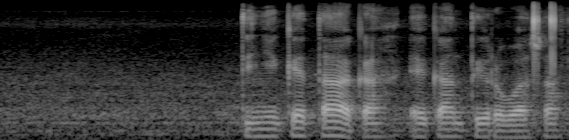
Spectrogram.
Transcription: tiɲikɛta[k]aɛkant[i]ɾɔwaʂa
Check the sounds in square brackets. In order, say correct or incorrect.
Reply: correct, correct

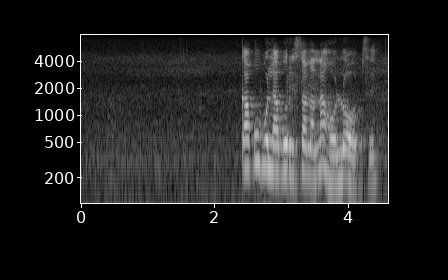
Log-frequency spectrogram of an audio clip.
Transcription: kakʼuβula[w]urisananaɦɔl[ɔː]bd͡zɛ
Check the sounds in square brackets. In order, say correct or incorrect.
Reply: incorrect: β, correct

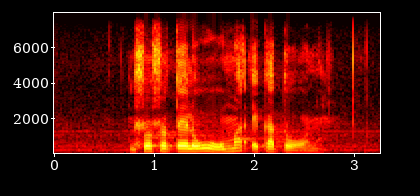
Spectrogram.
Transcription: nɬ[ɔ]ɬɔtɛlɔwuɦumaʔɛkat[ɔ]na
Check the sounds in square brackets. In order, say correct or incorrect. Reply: correct, incorrect: ɔː

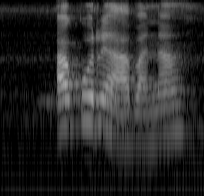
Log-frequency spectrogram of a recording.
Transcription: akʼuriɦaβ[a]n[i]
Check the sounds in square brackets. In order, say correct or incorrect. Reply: correct, incorrect: a

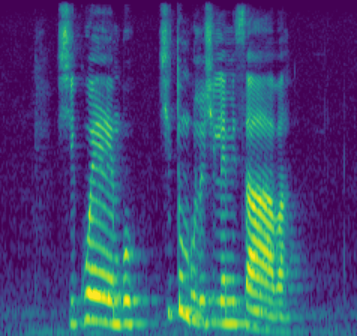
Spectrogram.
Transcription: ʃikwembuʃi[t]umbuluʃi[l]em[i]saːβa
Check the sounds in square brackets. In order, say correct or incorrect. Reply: correct, correct, correct

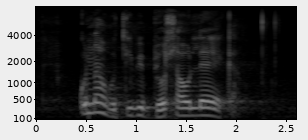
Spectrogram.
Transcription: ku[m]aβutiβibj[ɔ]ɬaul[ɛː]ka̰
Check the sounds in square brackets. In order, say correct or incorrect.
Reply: incorrect: n, correct, correct

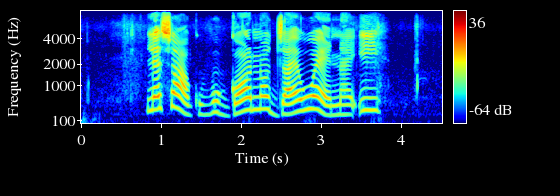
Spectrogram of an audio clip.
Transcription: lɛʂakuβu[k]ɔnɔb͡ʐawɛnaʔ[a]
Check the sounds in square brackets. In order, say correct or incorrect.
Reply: incorrect: ɡ, incorrect: i

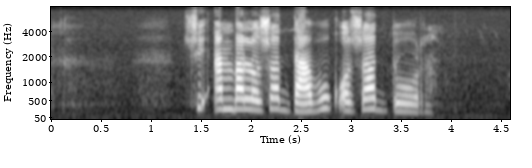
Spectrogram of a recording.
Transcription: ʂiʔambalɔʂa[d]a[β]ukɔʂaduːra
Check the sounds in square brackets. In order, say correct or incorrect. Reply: correct, correct

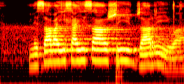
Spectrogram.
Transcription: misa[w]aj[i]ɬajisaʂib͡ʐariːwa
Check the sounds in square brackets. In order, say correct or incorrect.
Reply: incorrect: β, correct

